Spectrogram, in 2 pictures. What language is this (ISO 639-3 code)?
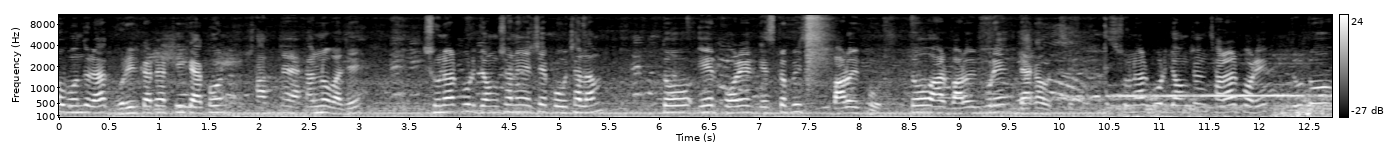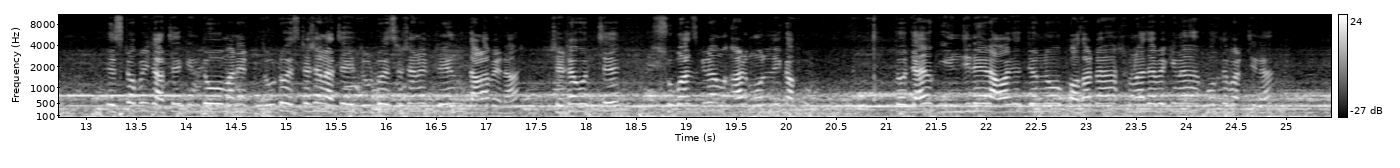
ben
